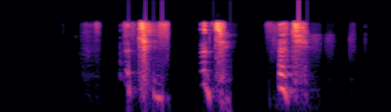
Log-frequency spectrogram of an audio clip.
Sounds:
Sneeze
